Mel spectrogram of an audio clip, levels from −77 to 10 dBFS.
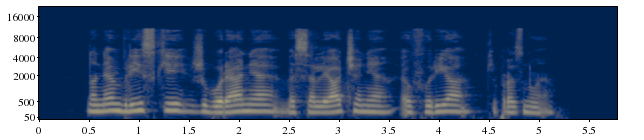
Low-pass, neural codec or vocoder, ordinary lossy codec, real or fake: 10.8 kHz; none; MP3, 64 kbps; real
